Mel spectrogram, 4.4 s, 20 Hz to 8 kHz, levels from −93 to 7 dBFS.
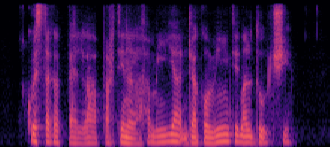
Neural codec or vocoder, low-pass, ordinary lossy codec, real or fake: codec, 16 kHz, 0.8 kbps, ZipCodec; 7.2 kHz; MP3, 64 kbps; fake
